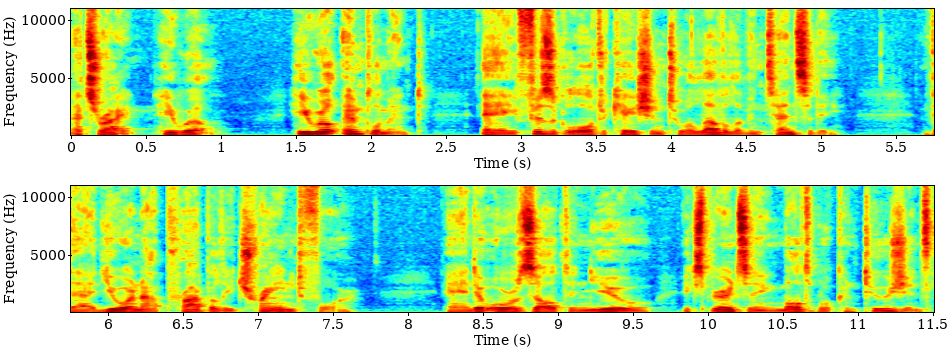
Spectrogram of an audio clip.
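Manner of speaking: very low, soft, level, flat and deliberate. Showing off your impression before talking about the man himself, do a John Danaher impression. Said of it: "That's my uh, John Danaher impression".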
